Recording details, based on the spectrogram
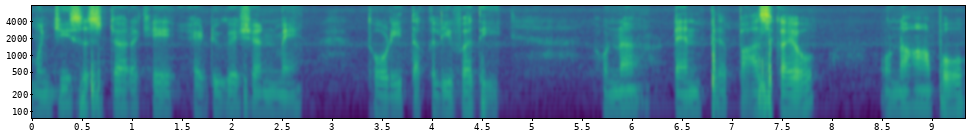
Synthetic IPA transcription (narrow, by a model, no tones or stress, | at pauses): mʊ̃ɦɪ̃ɲd͡ʑisɪsʈəɾkʰeːeːɖukeːʃənmẽ | t̪ʰoːɽit̪ɐkliːfə̆t̪ʰiː | hʊnə̆ʈẽnt̪ʰpaːskɐjo | ʊ̰nəkʰãpoː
